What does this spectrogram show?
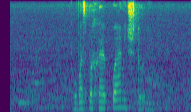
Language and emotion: Russian, angry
